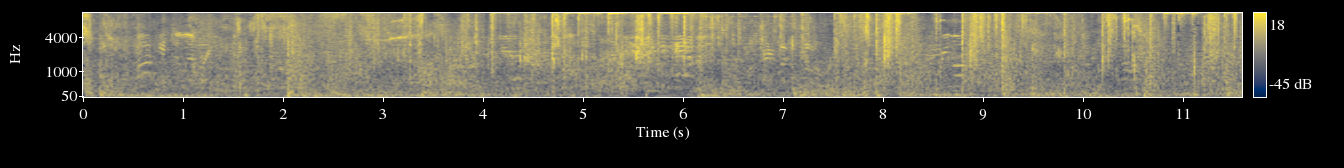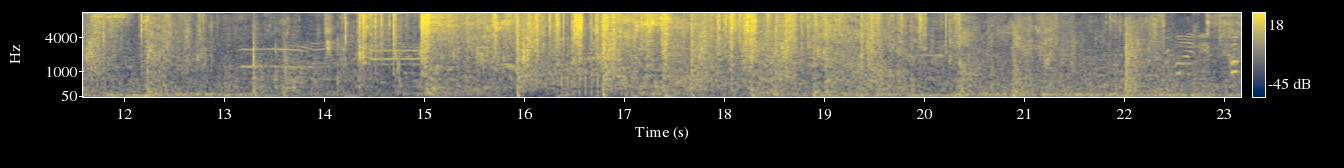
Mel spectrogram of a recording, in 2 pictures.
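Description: Video-game rocket explosions and heavy gunfire boom and crackle in dense, repeated bursts. The loud, chaotic battle noise continues throughout, with voices heard amid the blasts.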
